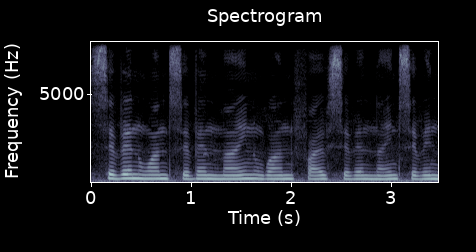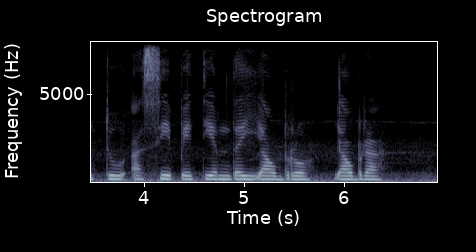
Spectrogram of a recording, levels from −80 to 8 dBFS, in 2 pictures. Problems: background sounds at intervals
